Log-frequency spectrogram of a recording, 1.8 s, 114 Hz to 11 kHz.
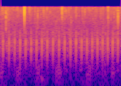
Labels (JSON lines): {"label": "biophony", "recorder": "SoundTrap 500"}
{"label": "biophony, rattle", "recorder": "SoundTrap 500"}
